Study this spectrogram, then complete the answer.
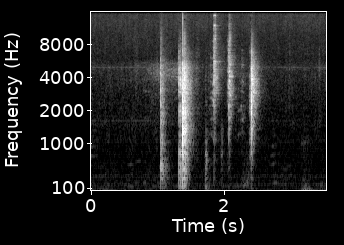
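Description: Metal pliers clatter onto a wooden table.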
